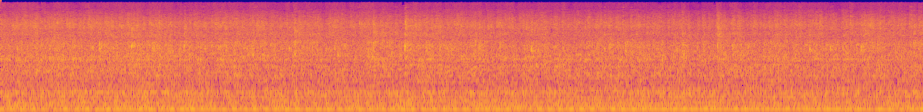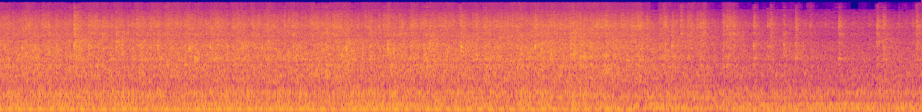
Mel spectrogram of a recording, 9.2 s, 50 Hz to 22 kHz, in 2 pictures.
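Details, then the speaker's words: 1955 Chevy started after 20 years in storage, after capping vacuum leaks including the vacuum advance: a steady, fast, hard idle stays far above normal and only dips near the end; high idle. "i have a hard time believing that would cause that high of an idol let's see if that helped our super high"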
